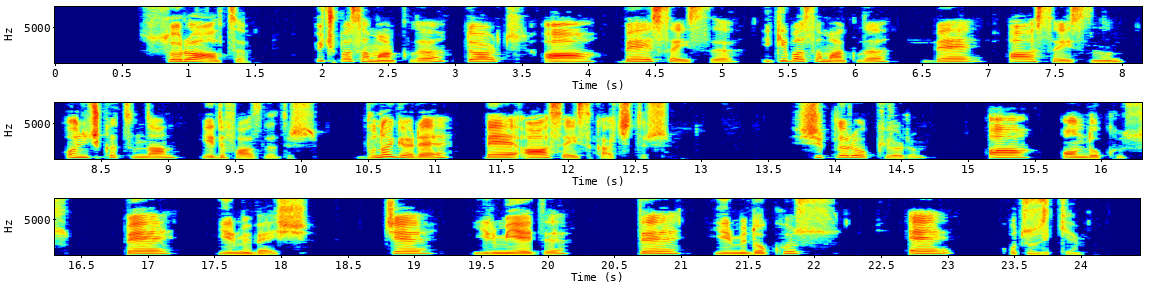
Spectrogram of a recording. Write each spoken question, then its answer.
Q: Buna göre B, A sayısı kaçtır?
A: Doğru cevap E şıkkı.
